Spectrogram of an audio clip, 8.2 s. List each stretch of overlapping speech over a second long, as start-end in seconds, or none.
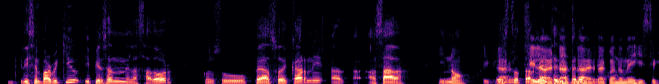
6.0-7.6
